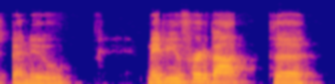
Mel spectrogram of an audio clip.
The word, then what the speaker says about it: Bennu: which is at the asteroid bennu many people mispronounce it as bennu but it's bennu maybe you've heard about the so that's a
